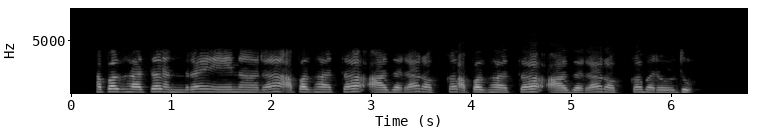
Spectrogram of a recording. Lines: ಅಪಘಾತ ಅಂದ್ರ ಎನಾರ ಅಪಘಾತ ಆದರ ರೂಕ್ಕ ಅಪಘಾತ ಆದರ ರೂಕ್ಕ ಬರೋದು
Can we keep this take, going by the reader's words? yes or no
yes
